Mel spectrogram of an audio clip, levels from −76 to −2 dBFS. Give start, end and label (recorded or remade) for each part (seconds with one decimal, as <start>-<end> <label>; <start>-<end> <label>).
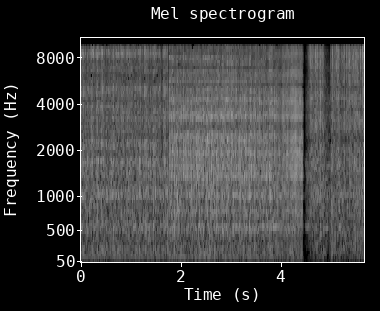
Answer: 0.0-3.9 recorded; 3.9-4.6 remade; 4.6-5.7 recorded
